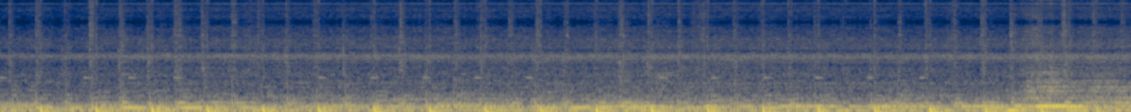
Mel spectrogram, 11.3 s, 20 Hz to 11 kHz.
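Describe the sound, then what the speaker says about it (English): Ford FPV GTE V8 on a dyno, its engine running with a steady, throbbing rumble and rapid pulsing, loud and close, swelling slightly near the end as it revs. "This FPV GTE is ready to hit the dyno."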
